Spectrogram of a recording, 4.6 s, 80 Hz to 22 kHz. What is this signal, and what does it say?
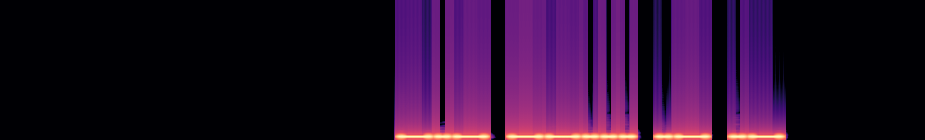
Morse code, heard as a keyed tone, about 26 wpm, 700 Hz. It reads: K7AA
